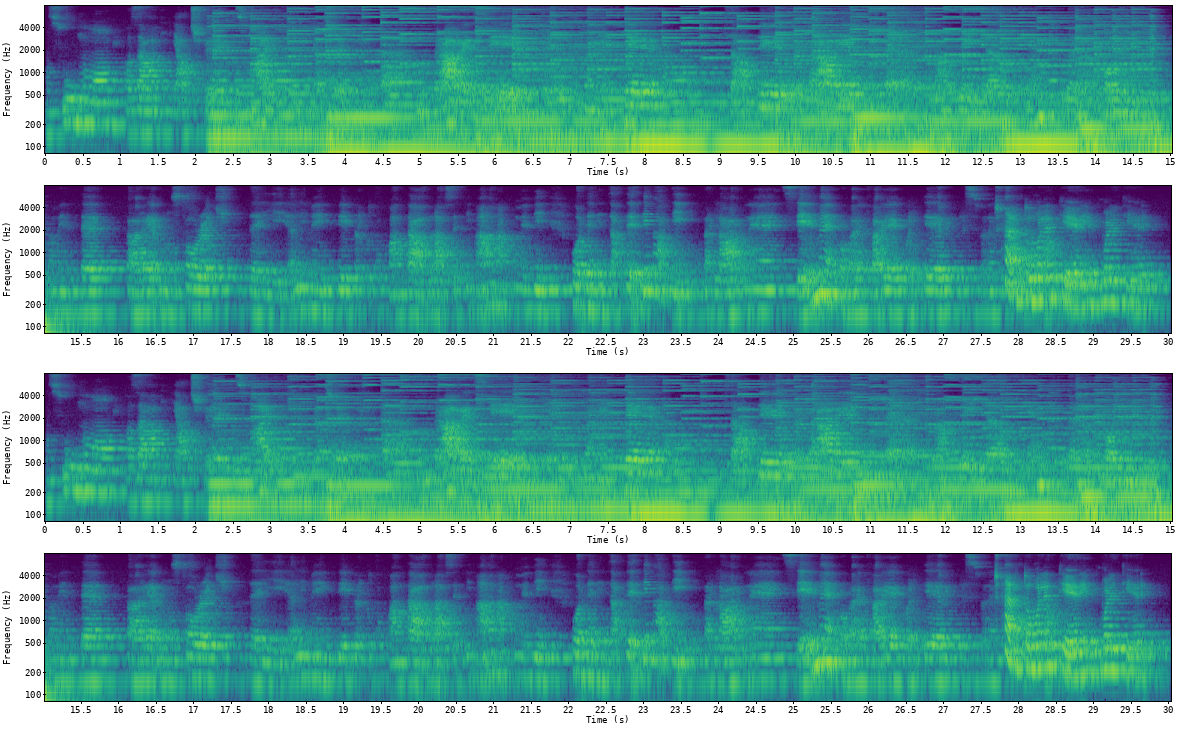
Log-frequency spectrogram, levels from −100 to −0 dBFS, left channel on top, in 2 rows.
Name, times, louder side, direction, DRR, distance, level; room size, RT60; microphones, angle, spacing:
voice 1, 0.0-6.3 6.6-10.8 11.2-14.5 15.1-15.7 16.1-17.4 17.7-19.2 19.6-21.7 22.0-23.5 23.8-27.8 28.3-28.5, equal, 15° left, -10 dB, 0.4 m, -29 dB
sound 1, 2.1-14.8, left 2 dB, 85° left, 0.5 m, -22 dB
voice 2, 27.8-29.7, right 2 dB, 70° right, 1 dB, 0.5 m, -23 dB
2.4 x 2.4 x 2.8 m, 1.4 s
head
